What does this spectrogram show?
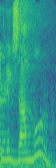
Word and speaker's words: Luxembourg: état ah oui le Luxembourg bon on ne prononce pas le G sinon le professeur pas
